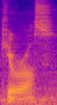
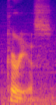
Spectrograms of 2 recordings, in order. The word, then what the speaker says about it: cuirass: And that just is like, I don't know how to say that without it sounding rude, like cuirass. But I believe that's how it's said, because it's not curious, which my brain wants to say.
